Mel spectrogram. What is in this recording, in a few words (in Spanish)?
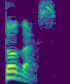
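"todas", Spanish; mekanta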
